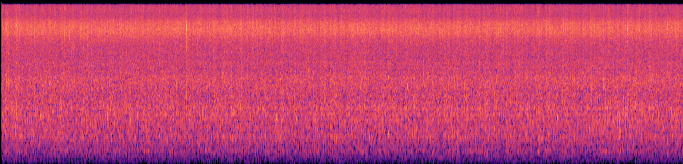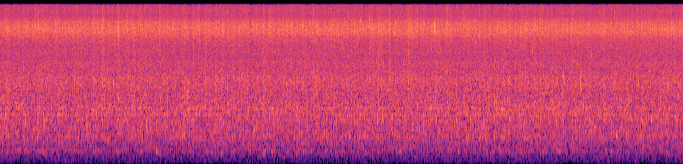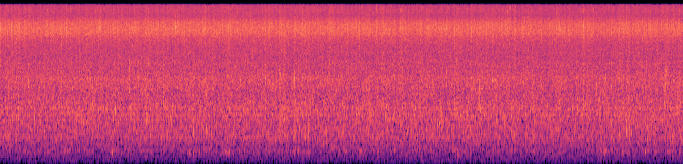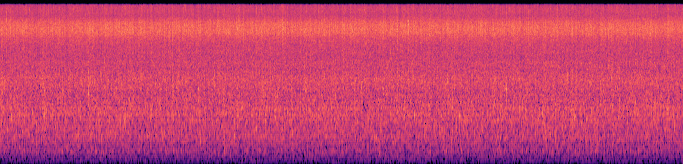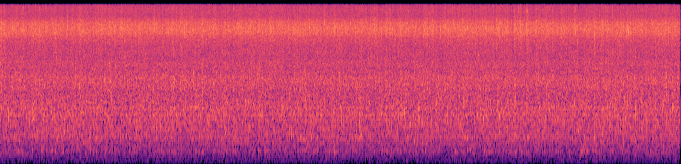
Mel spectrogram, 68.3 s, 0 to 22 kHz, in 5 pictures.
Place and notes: Fermignano PU, Italia - Torrente
Ho usato uno Zoom H2n con il filtro antivento nuovo di pacca.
